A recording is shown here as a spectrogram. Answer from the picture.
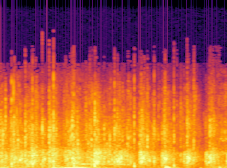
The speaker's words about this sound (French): Et à ma droite, des applaudissements pour tout le monde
